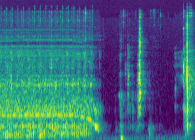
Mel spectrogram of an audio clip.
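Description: A sewing machine zigzag-stitches main fabric to wadding for a bunny pouch, a steady close rapid whirr running for about two seconds, then stopping, followed by a few faint taps and clicks of handling.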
